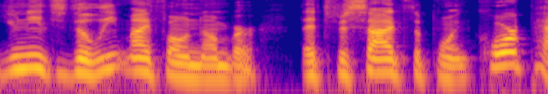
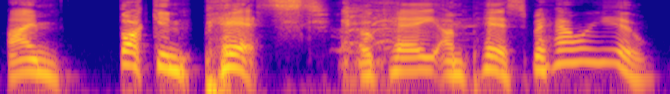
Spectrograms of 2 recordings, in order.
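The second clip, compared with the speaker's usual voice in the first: angry. Real, not acted. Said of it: "I love an angry [name]".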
